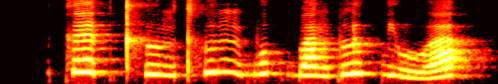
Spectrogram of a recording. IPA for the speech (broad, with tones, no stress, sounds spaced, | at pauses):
k ɛː˥˩ k̚ tʰ ɯ˧ ŋ tʰ ɯ˥˩ ŋ b o˥˩ k̚ b a˧ ŋ p l ɯ˥˩ k̚ j u˩˦ a̯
